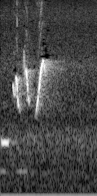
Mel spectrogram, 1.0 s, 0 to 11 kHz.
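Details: Japanese bush warbler at Ungok Wetland, South Korea, on 2 May 2016: a brief low whistle leading into three loud, quick, high slurred notes, the last one longest; a man says thank you afterwards.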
